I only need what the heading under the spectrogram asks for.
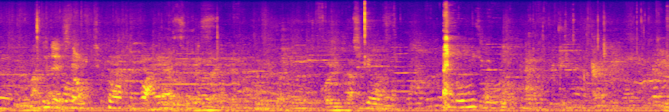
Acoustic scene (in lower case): crowded indoor space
